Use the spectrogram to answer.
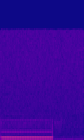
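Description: An outgoing phone call rings unanswered: a single steady, moderately low ringback tone lasts just under a second and then cuts off, leaving a faint low hum.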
